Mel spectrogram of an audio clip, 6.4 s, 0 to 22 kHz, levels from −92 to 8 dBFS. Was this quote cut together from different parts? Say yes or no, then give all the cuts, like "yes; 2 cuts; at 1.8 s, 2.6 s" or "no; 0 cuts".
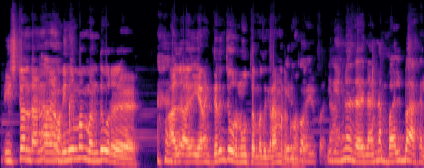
yes; 1 cut; at 4.8 s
